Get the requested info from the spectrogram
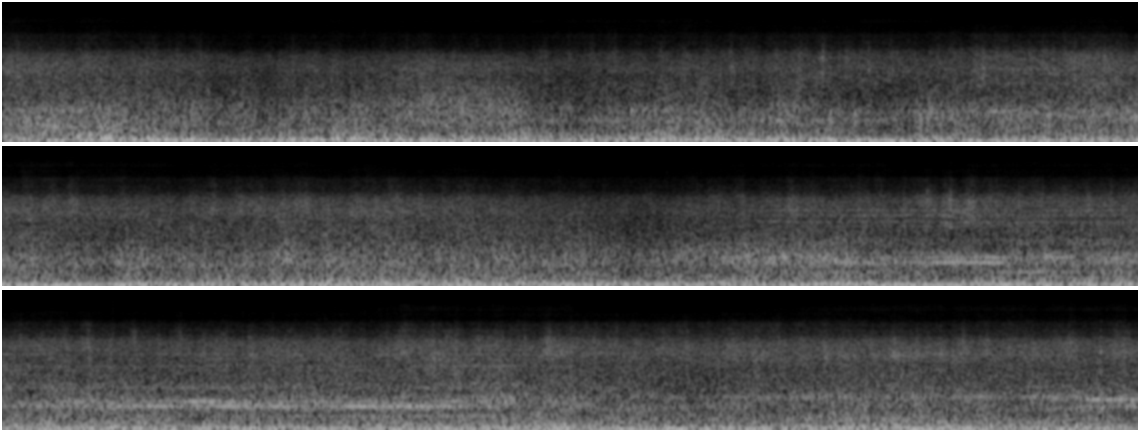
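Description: A train running at speed on the rails: a loud, steady rumble of wheels on track with rushing noise over it.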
